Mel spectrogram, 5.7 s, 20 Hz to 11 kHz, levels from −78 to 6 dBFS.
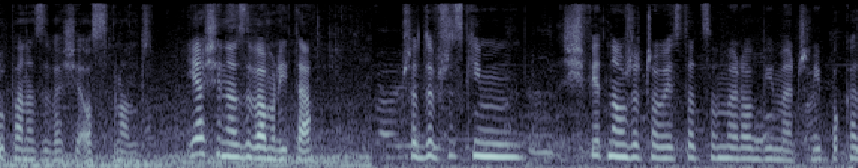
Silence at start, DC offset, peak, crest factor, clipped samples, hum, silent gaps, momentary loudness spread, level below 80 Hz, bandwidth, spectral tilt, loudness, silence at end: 0 s; under 0.1%; -2 dBFS; 20 dB; under 0.1%; none; none; 10 LU; -36 dBFS; 10.5 kHz; -5.5 dB/octave; -22 LUFS; 0 s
